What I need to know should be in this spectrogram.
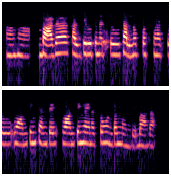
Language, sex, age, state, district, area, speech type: Telugu, female, 45-60, Andhra Pradesh, East Godavari, rural, conversation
